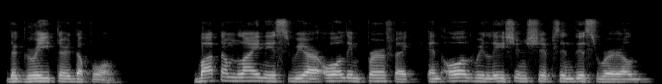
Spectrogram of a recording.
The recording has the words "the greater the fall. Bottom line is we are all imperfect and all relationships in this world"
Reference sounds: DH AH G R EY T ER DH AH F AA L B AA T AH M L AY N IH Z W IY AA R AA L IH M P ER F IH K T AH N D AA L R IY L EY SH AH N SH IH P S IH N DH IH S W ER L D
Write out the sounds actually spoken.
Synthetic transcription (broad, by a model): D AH G R EY T ER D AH P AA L B AA T AH M L AY N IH S W IY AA R AA L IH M P ER F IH K T AH N D AA L R IY L EY SH AH N SH IH P S IH N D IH S W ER L D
